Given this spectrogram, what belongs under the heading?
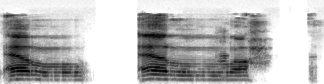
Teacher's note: hujung belakang lidah, pangkal lidah tinggikan. Sebab ni ra tebal. Pangkal lidah tinggi.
